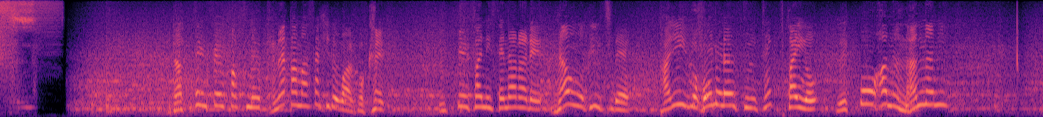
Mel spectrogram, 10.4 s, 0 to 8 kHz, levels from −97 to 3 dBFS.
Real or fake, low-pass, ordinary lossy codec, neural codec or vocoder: fake; none; none; codec, 16 kHz, 1 kbps, X-Codec, HuBERT features, trained on balanced general audio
